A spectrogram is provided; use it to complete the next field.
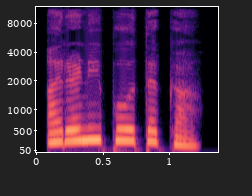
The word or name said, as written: ಅರಣಿಪೋತಕ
